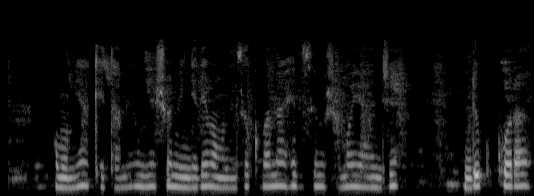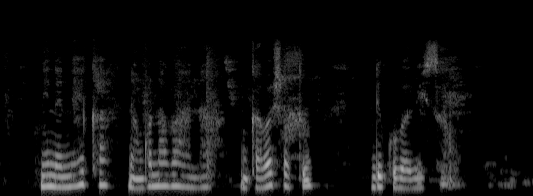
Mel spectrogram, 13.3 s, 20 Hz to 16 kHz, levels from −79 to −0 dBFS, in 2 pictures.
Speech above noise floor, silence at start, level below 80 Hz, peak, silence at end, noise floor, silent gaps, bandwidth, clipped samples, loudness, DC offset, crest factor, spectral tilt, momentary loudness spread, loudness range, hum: 31 dB; 0.1 s; -80 dBFS; -16 dBFS; 0.25 s; -67 dBFS; none; 7.6 kHz; under 0.1%; -36 LUFS; under 0.1%; 22 dB; -5.5 dB/octave; 11 LU; 3 LU; none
